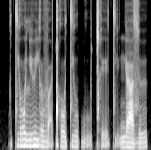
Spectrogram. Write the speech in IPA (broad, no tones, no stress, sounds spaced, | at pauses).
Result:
tʲ o lʲ ʉ j ɵ v a̰ ǃʰ o tʲ u ɓ ṵ ǀʰ ḛ tʲ ḛ nʲ a z ʉ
